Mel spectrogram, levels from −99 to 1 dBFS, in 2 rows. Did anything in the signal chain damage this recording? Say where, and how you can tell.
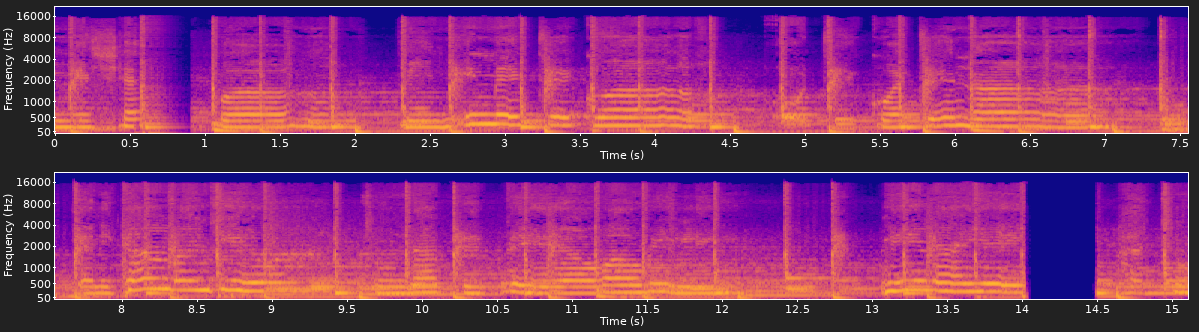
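Yes. Between 0.39 and 0.61 s there is repeated packet loss, producing robotic sound in the network stage. Four short holes, the longest 22 ms, are each patched by stretching the previous sound, so about a third of that span is concealed. Brief, recurring patches separate this from a single long outage.

From 0.61 to 0.92 s the sound is smeared into a continued, decaying tone rather than cut, with nearly 0.3 s of real audio never arriving. This is most likely a long network dropout. The concealment never reaches true silence, which separates it from a recording-side cut.

At 14.02 s the audio stops dead and returns at 14.49 s, leaving about 0.47 s of silence with no room tone. This is an audio dropout to silence, likely from the input being lost while the recorder kept writing silence. There is no smeared fill as in network concealment.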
